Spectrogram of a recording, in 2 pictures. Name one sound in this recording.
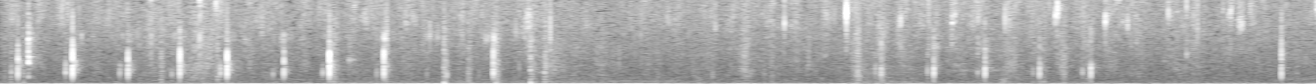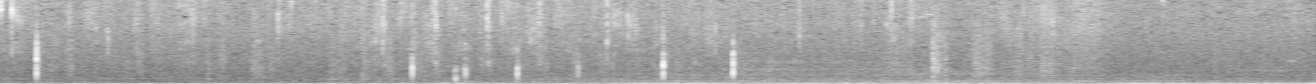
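Hands rub and squeeze a bare foot close to the microphone.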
